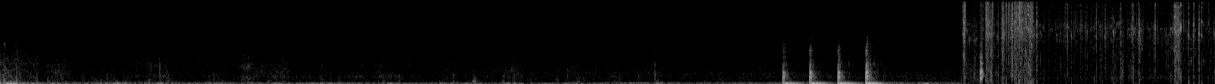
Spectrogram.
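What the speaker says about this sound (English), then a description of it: "I'm going to give the customer a knock and see what the issue is" Knuckles rap on a customer's hotel room door, a quick cluster of four or five sharp knocks after a quiet stretch, followed by louder clattering handling noise.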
